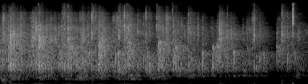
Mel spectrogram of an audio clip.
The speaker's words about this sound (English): Thank you so much. Let's clap for her one more time.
